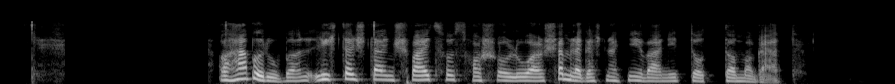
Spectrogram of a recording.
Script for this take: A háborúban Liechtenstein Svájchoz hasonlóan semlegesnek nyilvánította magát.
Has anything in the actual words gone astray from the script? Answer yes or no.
no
